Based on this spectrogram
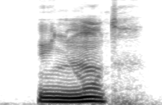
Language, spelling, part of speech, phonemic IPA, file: French, montre, noun / verb, /mɔ̃tʁ/, Fr-montre.ogg
- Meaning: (noun) 1. watch, wristwatch 2. display, showcase; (verb) inflection of montrer: 1. first/third-person singular present indicative/subjunctive 2. second-person singular imperative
